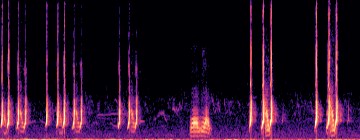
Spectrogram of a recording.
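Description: Common Quail giving sharp, liquid three-note phrases, 'wet-my-lips', repeated about once a second, with a brief harsh rasping note midway and low rumbling background.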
